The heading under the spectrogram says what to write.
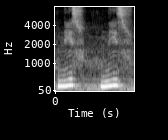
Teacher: اس کو موٹا کیا ہے کیونکہ سواد حروف مستعلیہ میں سے ہے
